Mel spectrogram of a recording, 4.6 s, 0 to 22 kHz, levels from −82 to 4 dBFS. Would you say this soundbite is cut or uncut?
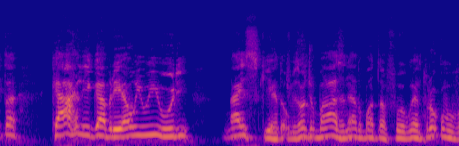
cut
